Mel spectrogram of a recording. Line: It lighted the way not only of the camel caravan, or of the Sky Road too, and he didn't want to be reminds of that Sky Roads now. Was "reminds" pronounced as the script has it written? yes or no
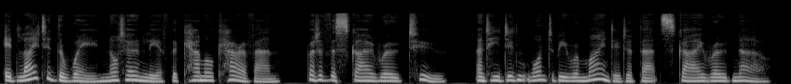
no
